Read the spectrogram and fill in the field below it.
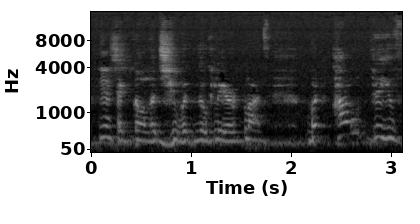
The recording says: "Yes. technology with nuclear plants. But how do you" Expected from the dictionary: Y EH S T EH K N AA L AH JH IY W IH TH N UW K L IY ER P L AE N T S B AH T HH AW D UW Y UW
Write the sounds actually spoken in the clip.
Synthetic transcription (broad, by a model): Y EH T EH K N AA L AH JH IY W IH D N UW K L IY ER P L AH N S B AH T HH AW D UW Y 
